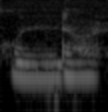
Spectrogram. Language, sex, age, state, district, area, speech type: Assamese, female, 30-45, Assam, Sonitpur, rural, spontaneous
